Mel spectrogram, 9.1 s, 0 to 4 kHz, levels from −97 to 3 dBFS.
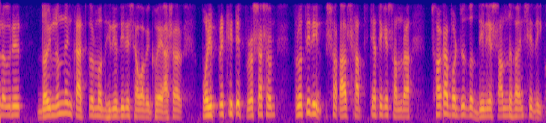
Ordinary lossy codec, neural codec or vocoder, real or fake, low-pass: none; codec, 16 kHz, 0.8 kbps, ZipCodec; fake; 3.6 kHz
